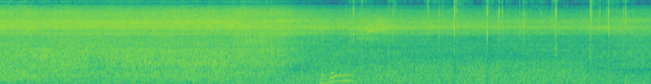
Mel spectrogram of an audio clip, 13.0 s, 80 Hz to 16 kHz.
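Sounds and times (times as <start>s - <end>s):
brief rising vocal sound: 6.3s - 7.6s.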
